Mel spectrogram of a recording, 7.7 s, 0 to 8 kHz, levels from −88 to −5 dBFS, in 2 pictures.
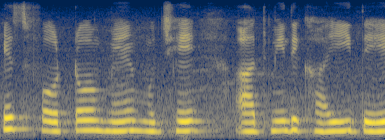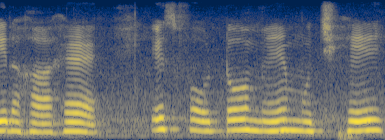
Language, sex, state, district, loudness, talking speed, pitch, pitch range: Hindi, female, Madhya Pradesh, Katni, -15 LUFS, 110 wpm, 205 Hz, 195-215 Hz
